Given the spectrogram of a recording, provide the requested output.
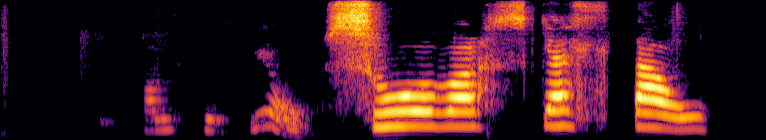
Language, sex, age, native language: Icelandic, male, 8, Icelandic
